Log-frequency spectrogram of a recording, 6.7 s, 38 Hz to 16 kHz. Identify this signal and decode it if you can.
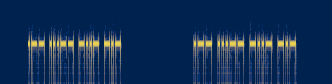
Morse code, heard as a keyed tone, about 30 wpm, 700 Hz. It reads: W3XK W3XK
